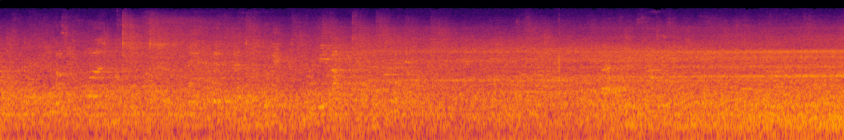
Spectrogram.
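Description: A train rumbles steadily in an echoing station.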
